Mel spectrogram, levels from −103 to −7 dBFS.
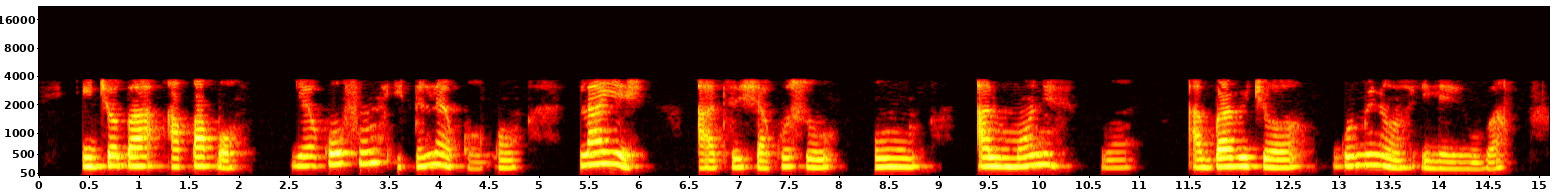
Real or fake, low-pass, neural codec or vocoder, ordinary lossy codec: real; 3.6 kHz; none; none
